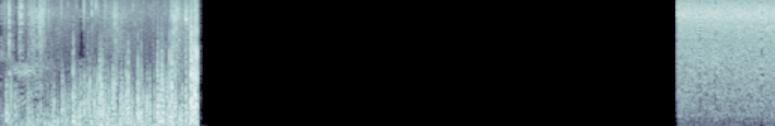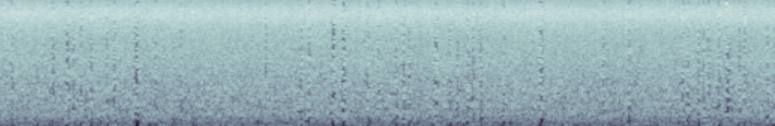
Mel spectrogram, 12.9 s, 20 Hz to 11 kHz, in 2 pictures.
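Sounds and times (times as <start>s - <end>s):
steady rushing hiss: 5.7s - 12.9s.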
